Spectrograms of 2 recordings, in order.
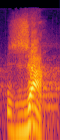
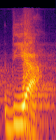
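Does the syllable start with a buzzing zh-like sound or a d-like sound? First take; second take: buzzing; d-like. First: It starts with a buzzing zh-like consonant. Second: It starts with a d-like stop consonant. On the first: This is how the Porcón variety says it. "Es el sonido que se utiliza al estilo de porcón" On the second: This is how the Chetilla variety says it. "ustedes pronuncian a esta L como di, ti. Si está acompañado con la letra A, dia"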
